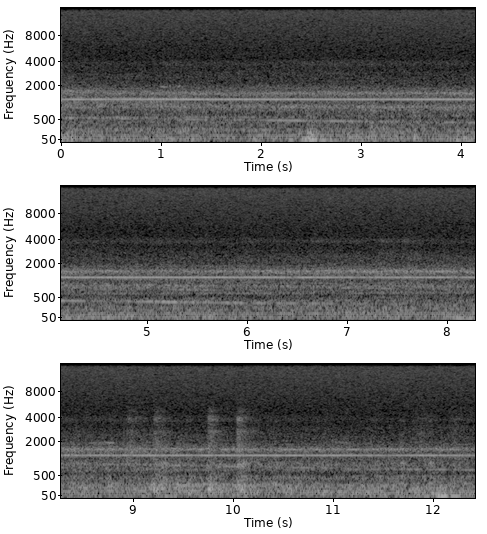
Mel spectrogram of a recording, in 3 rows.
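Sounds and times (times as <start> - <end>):
rapid train on the Uchibo Line rumbling: 0.0 - 12.4.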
